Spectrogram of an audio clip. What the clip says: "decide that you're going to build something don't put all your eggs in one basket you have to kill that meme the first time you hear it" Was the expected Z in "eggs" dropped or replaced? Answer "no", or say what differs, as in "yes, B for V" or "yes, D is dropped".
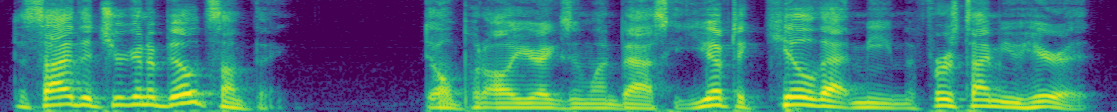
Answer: no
